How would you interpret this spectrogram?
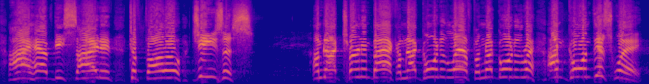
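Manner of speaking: high, resolute preacher's declaration; full-force preaching. Real, not acted.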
